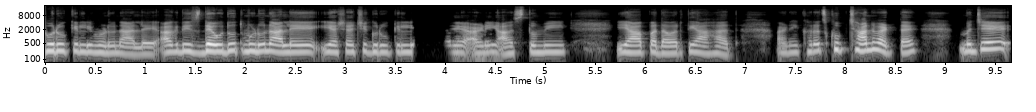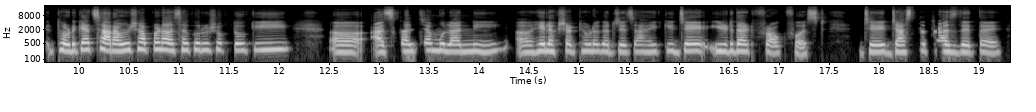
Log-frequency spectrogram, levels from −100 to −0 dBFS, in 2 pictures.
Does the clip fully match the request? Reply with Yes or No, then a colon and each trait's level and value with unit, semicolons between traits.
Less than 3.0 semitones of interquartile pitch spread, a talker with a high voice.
Yes: narrow, 2.5 semitones; high, 220 Hz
